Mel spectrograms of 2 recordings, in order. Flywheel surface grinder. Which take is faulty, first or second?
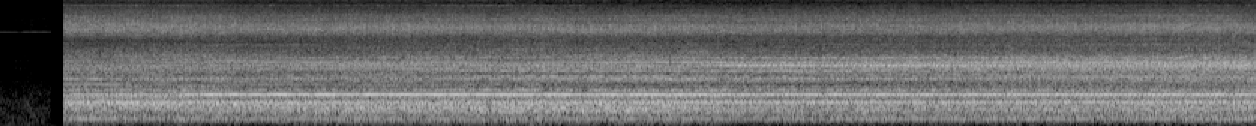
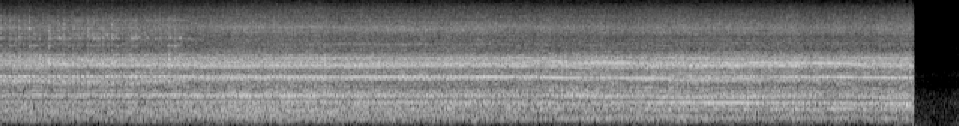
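second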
